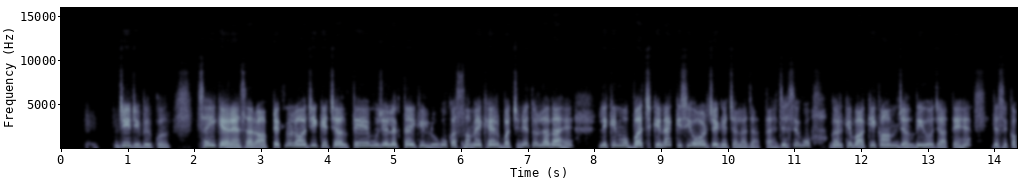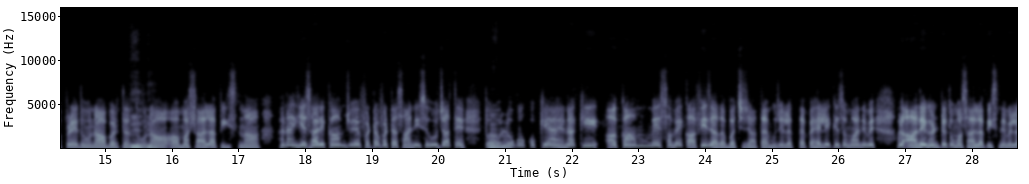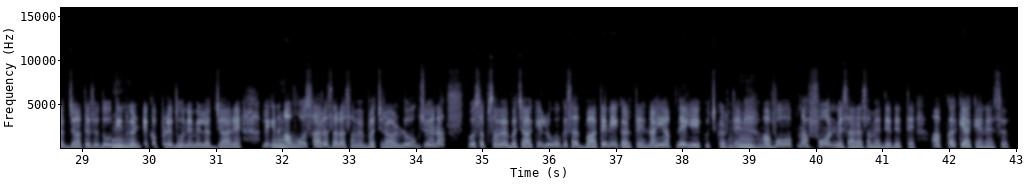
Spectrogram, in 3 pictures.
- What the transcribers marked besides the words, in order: other background noise; in English: "टेक्नोलॉजी"; tapping
- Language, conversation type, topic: Hindi, unstructured, आपके जीवन में प्रौद्योगिकी ने क्या-क्या बदलाव किए हैं?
